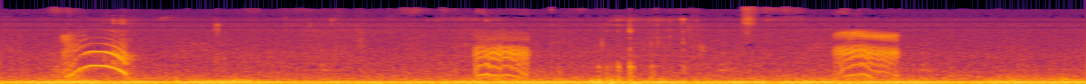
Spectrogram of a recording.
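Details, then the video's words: British Shorthair mother cat with tiny newborn kittens whose eyes are still closed, meowing sweetly while nursing them; three short rising-falling meows spaced a few seconds apart over a steady low rumble, no music. "Sweet Mommy Cat Talking to her Cute Tiny Kittens"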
